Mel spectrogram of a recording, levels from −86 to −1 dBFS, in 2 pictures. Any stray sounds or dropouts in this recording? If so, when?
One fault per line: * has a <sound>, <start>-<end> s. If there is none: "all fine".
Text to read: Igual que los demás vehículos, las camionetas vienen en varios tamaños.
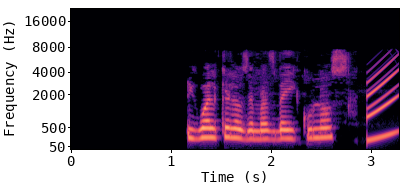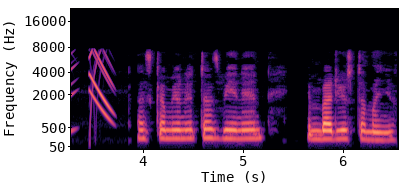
* has a chirp, 3.0-3.7 s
